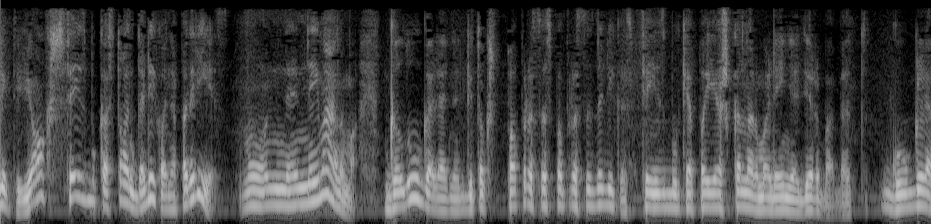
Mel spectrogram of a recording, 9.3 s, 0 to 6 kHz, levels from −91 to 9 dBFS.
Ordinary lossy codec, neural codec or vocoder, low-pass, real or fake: MP3, 32 kbps; none; 5.4 kHz; real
